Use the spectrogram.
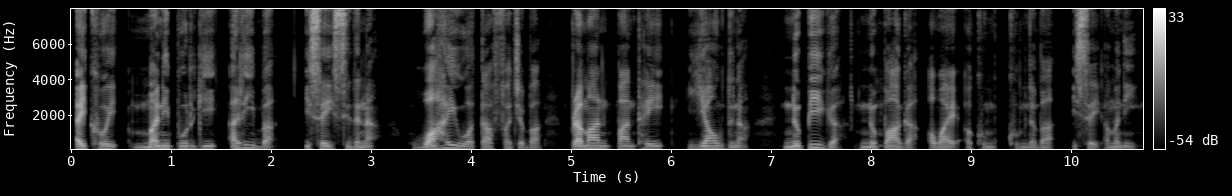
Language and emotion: Manipuri, neutral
